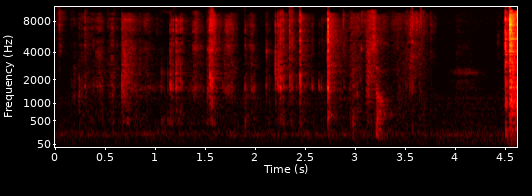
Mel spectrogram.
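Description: Scissors snipping through a sheet of Cricut plastic film cut off a roll, a series of short cuts, with one louder sharp crackle near the end.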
